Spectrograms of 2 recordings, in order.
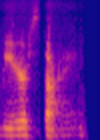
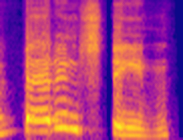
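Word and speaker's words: Berenstain: um Mandela effect yeah so I always thought it was beer and s i n but apparently it was Baron San St a i n pronounced like beerstein yeah I always went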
